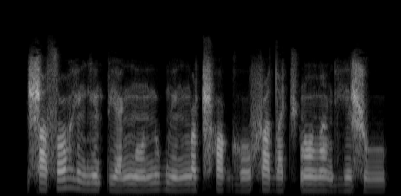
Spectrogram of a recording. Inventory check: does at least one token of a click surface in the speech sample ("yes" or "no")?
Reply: no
